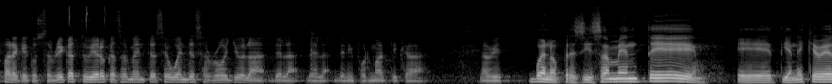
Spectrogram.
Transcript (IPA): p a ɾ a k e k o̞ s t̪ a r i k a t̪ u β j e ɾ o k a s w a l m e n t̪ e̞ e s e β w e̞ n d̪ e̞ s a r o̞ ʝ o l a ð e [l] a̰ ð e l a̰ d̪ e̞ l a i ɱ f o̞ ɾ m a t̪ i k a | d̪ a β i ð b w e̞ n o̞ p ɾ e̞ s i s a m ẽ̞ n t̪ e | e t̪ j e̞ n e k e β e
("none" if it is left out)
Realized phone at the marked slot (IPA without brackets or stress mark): l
